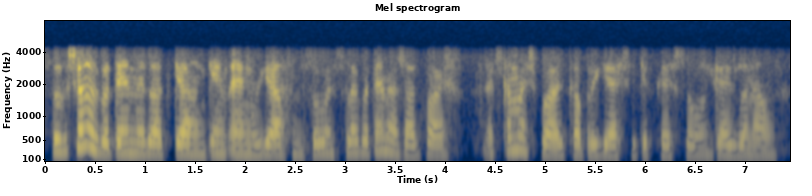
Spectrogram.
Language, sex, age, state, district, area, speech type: Kashmiri, female, 18-30, Jammu and Kashmir, Bandipora, rural, conversation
